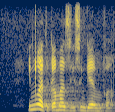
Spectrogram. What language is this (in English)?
South Ndebele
